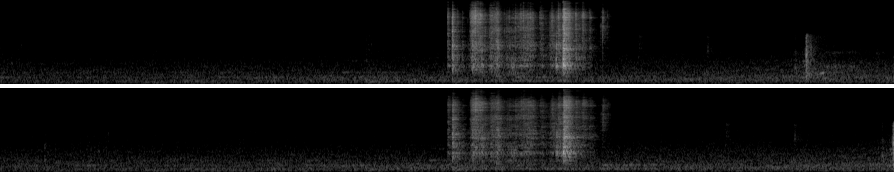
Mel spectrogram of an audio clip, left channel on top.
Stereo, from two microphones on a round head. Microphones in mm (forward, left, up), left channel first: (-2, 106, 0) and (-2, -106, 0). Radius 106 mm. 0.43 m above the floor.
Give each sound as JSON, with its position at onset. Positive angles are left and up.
{"t": 4.5, "sound": "cutlery clinking", "side_deg": 30, "distance_m": 0.5}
